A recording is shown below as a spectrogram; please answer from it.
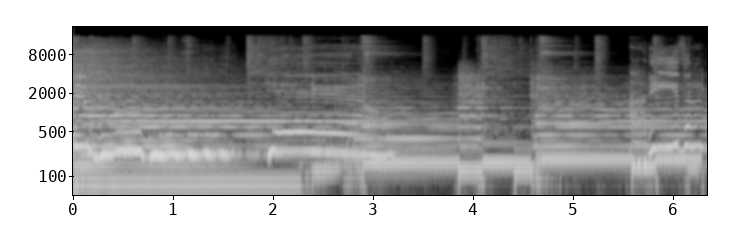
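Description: Band recording of a rock song in a guitar-led passage: held guitar notes, some bending and wavering in pitch, over a sustained bass line.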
